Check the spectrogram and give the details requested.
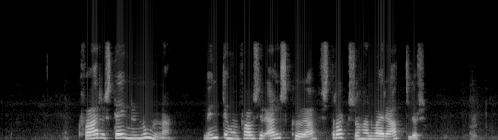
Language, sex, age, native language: Icelandic, female, 40-49, Icelandic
